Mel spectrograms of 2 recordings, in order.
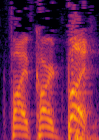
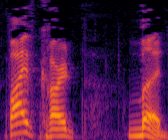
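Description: First: There is no pause before 'Bud'. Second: There is a short pause before 'Bud'. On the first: The speaker calls it wrong. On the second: The speaker calls it right. "with a little pause"

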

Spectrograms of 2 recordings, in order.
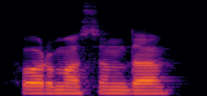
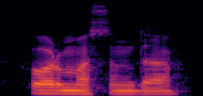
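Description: The two takes are said the same way.

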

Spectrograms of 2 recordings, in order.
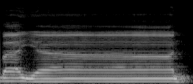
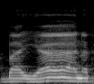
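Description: First: The vowel before n is long; the n ends bare. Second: A short vowel is heard after the final n. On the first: The reader stops at this word. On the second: The reading continues without stopping.

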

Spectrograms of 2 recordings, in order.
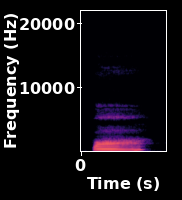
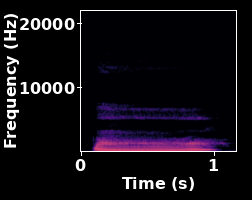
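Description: First: The pitch falls from high to low. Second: The pitch falls and then rises. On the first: "The third tone is a falling tone" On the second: "The second tone is the falling rising tone"

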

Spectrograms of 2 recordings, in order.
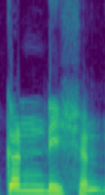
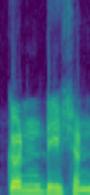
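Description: Both takes have the same delivery.

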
